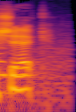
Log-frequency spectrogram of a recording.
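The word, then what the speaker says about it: Scheck: Barry Schneck? How do you say that? – Barry Sheck. – Sheck? – Yeah, that's right. Schneck.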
